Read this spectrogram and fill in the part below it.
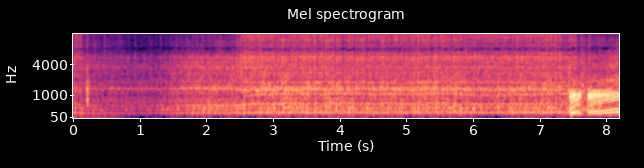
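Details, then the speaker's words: Jonsered two-stroke string trimmer, hot, after turning the carburetor L screw clockwise under a quarter turn to lean the low-speed mixture: catches quickly, settles into a steady buzzing idle, revs cleanly to full throttle; easy hot restart. "uh so well it definitely started up much easier but let's try that one more time just to make sure"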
